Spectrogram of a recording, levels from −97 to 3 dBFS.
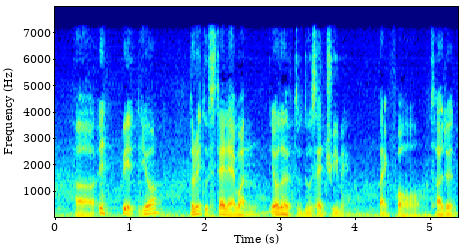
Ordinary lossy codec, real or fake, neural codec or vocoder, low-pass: MP3, 64 kbps; fake; codec, 16 kHz, 2 kbps, X-Codec, HuBERT features, trained on LibriSpeech; 7.2 kHz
